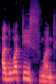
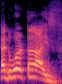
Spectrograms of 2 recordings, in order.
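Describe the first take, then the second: First: It is said in a non-American way. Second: It is said the American way, r pronounced.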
